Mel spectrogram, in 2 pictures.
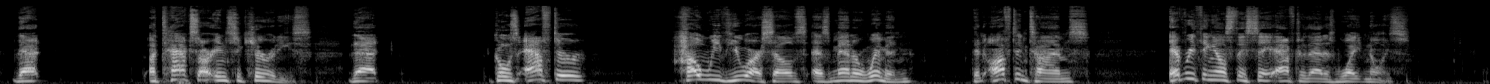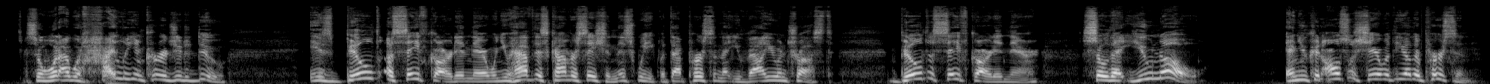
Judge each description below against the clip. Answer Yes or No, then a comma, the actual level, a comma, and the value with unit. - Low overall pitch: No, medium, 175 Hz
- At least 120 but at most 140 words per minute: No, average, 150 wpm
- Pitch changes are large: Yes, wide, 7.4 semitones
